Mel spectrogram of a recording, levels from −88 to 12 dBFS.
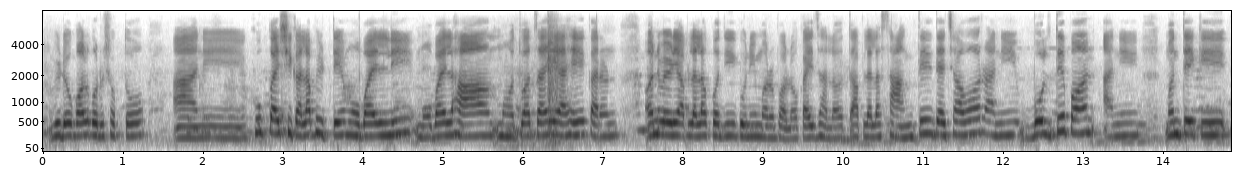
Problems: constant background noise, continuous background conversations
